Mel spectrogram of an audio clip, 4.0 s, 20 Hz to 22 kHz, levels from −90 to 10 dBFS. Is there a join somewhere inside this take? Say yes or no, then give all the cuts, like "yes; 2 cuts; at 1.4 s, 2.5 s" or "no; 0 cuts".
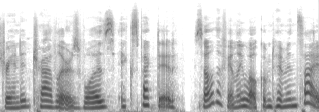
yes; 1 cut; at 2.3 s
